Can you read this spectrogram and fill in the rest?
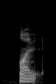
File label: "All", English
